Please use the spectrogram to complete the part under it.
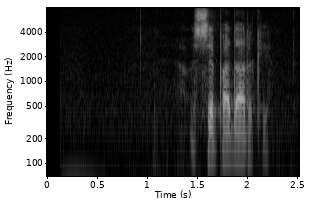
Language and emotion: Russian, neutral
